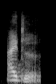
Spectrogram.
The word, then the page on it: idol: Indian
